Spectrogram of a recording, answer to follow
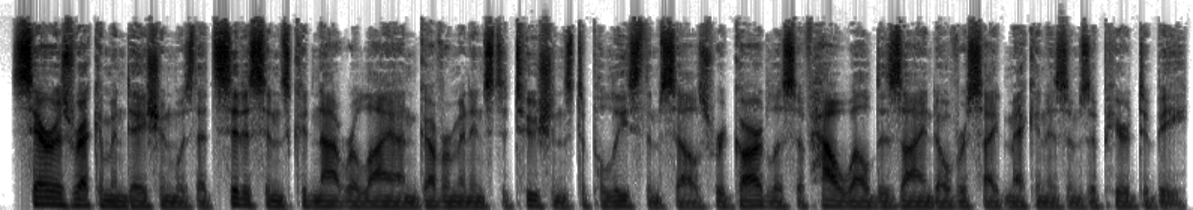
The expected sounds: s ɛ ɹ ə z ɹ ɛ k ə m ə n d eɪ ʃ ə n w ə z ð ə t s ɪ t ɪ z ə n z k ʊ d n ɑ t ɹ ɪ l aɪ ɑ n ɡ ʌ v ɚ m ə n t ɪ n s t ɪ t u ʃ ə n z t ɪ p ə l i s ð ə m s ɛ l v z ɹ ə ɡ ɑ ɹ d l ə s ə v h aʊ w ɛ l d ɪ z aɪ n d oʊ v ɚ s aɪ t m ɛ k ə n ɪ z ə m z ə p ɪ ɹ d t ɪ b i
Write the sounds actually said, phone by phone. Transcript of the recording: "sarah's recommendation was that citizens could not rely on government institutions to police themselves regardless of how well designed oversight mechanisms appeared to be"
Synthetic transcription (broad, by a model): s ɛ ɹ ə z ɹ ɛ k ə m ə n d eɪ ʃ ə n w ə z ð ə t s ɪ t ɪ z ə n z k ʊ d n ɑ t ɹ ɪ l aɪ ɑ n ɡ ʌ v ɚ m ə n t ɪ n s t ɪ t u ʃ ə n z t ɪ p ə l i s ð ə m s ɛ l v z ɹ ə ɡ ɑ ɹ d l ə s ə v h aʊ w ɛ l d ɪ z aɪ n d oʊ v ɚ s aɪ t m ɛ k ə n ɪ z ə m z ə p ɪ ɹ d t ɪ b i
